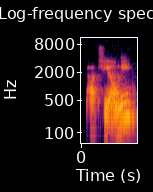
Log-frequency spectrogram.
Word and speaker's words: Pacioni: It's by Paccioni. So his name is spelled Pacioni.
